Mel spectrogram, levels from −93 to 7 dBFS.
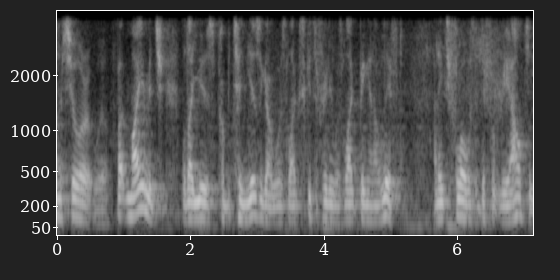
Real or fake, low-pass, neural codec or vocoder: real; 3.6 kHz; none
